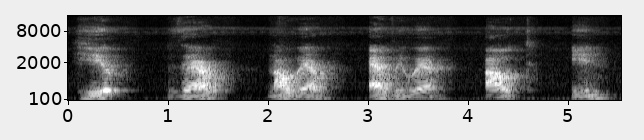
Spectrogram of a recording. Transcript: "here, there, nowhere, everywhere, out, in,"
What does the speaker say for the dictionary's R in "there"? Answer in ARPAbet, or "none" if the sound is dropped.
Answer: R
